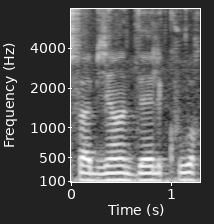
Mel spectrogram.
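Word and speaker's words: Delcourt: Fabien Delcour Fabien Delcour ça s'écrit comme ça se prononce Fabien Delcour comme ça voilà avec un T à la fin et du coup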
